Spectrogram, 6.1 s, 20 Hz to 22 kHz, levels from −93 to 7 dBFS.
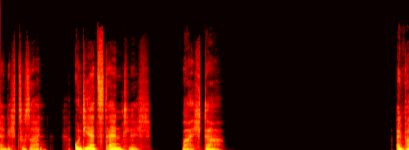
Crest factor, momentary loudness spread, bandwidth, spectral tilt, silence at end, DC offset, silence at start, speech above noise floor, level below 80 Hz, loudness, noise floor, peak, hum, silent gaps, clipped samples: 20 dB; 16 LU; 17 kHz; -5.5 dB/octave; 0 s; under 0.1%; 0 s; over 68 dB; -60 dBFS; -23 LUFS; under -90 dBFS; -6 dBFS; none; none; under 0.1%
